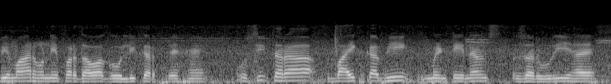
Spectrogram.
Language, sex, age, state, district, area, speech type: Urdu, male, 30-45, Maharashtra, Nashik, urban, spontaneous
